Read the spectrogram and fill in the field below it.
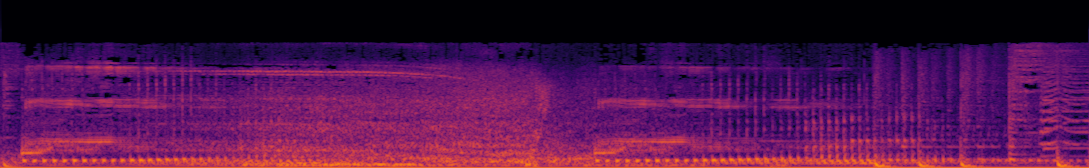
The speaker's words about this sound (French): Il est vraiment rapide ce nouvel avion. Même pas le temps de décoller.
